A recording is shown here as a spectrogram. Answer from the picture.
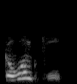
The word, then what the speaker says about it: gołąbki: You know, those galopkis. And I'm like, what the heck is a galopki? Well, in Polish, the food is pronounced gołąbki, but it is spelled galopki.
